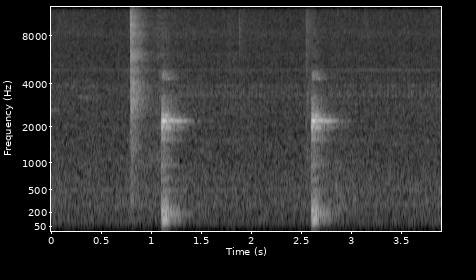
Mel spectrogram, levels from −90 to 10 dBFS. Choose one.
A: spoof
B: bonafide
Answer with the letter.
B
